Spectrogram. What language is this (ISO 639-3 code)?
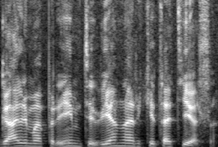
lit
